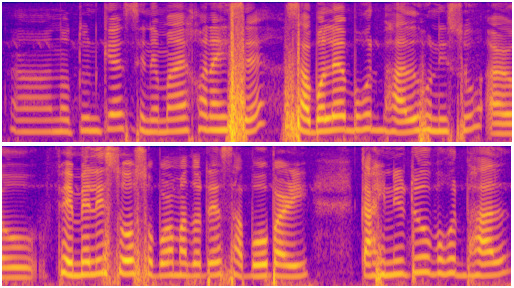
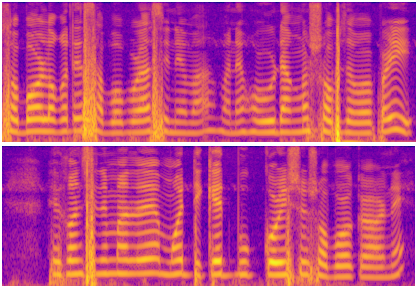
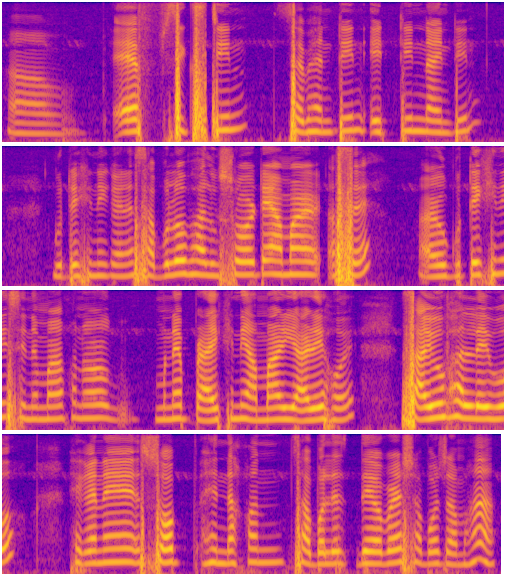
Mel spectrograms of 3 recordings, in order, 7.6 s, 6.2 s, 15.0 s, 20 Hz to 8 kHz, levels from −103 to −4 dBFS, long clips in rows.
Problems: background sounds at intervals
